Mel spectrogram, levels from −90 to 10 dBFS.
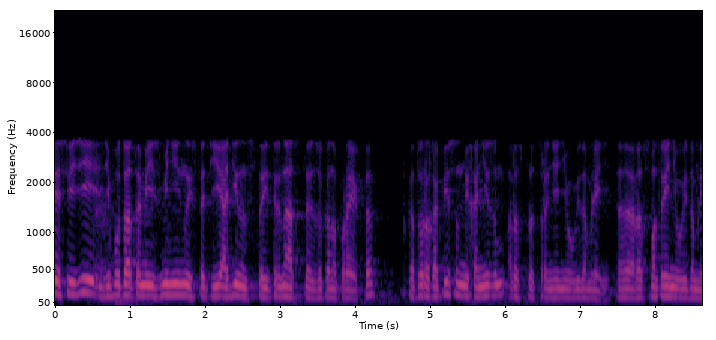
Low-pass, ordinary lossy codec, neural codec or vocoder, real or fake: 3.6 kHz; MP3, 32 kbps; none; real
